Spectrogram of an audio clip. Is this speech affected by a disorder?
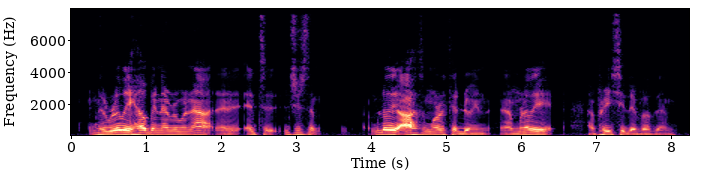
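Yes: traumatic brain injury.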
